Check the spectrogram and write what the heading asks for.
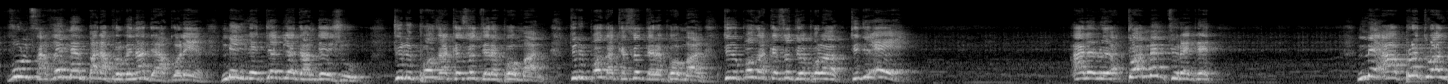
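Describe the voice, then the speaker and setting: High, gravelly shouting preacher. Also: male voice. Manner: shouts his points and repeats them. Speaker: pastor. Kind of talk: preaching a sermon. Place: church hall. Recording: echoey hall with faint music.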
